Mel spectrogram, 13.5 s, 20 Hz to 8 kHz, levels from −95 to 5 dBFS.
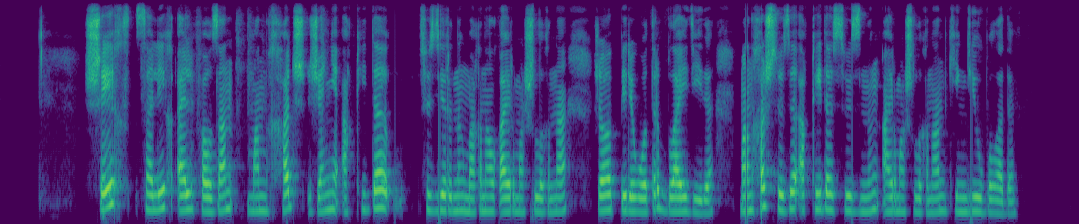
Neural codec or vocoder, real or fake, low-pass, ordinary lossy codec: none; real; none; none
